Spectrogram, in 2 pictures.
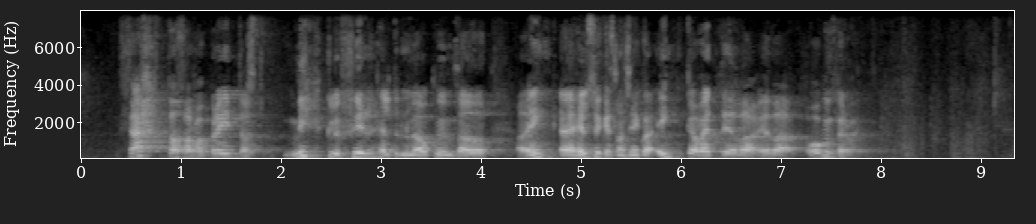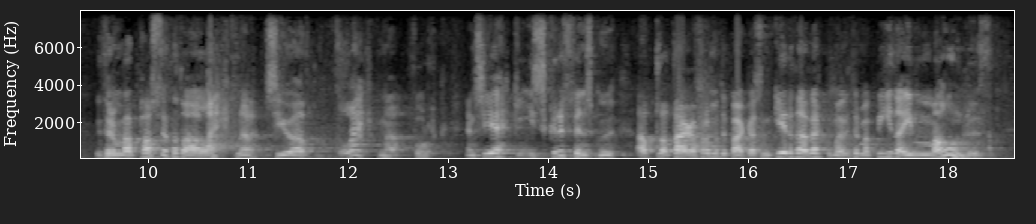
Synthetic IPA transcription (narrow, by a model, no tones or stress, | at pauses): θɛht̪aθaɾvapɾeːjt̪ast̪mɪhklʏfɪɾɪɾ̥ɦɛlt̪ɾʏnmvɪðaːwkʰvɛvʏmθaðaða̰ðejŋɦelsʏcɛst̪lansẽŋkvaʔejŋ̥kavajt̪ɛðaɛðaoːwvɪmpɛɾva̰jt̪ | vɪθʏɾʏmaðpʰasʏpʰaθaðalajhknaɾ̥sijʏaðlajhknafowl̥k | ɛnsjɛɛhcɪːskɾɪfɪnskʏ | at̪lat̪aːɣafɾamːat̪ɪlpaːkasɛmcɛːɾɪɾθaðːvɛr̥kʏmaðvɪðθʏɾʏmaðpiːðaimaːwnʏθ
